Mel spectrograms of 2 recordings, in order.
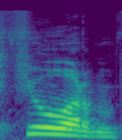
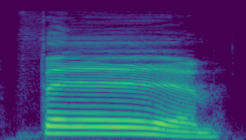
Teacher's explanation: It's a double sound. Remember, the sound is pronounced with lips forward, mouth open, and the middle of the tongue pushed towards the top teeth.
